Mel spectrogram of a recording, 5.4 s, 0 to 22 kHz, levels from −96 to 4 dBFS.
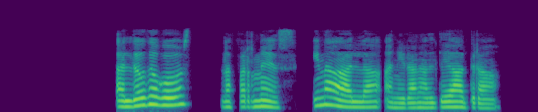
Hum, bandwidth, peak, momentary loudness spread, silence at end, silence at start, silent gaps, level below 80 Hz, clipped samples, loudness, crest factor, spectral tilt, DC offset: none; 7.6 kHz; -4 dBFS; 14 LU; 0.4 s; 1.15 s; 1.93-2.21 s, 2.98-3.13 s; -66 dBFS; under 0.1%; -19 LUFS; 14 dB; -7.5 dB/octave; under 0.1%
